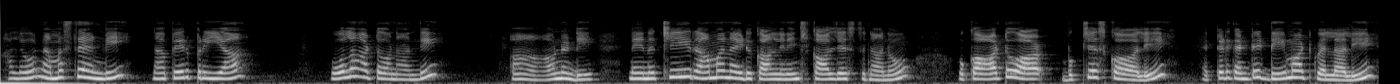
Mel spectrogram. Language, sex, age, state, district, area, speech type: Telugu, female, 30-45, Andhra Pradesh, Chittoor, urban, spontaneous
